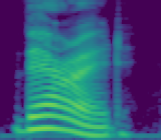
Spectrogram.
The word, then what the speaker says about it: Varad: I've learned to say, "Varad," rhymes with Jared, but with a V.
